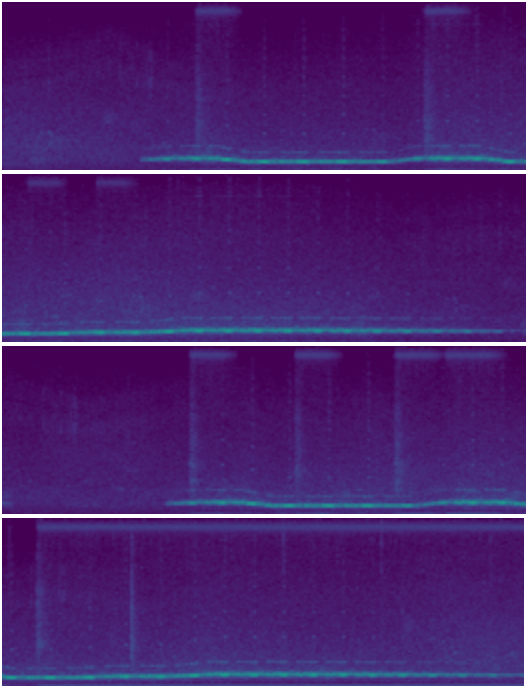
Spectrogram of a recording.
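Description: A wolf howls a slow tune that rises and falls in pitch.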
